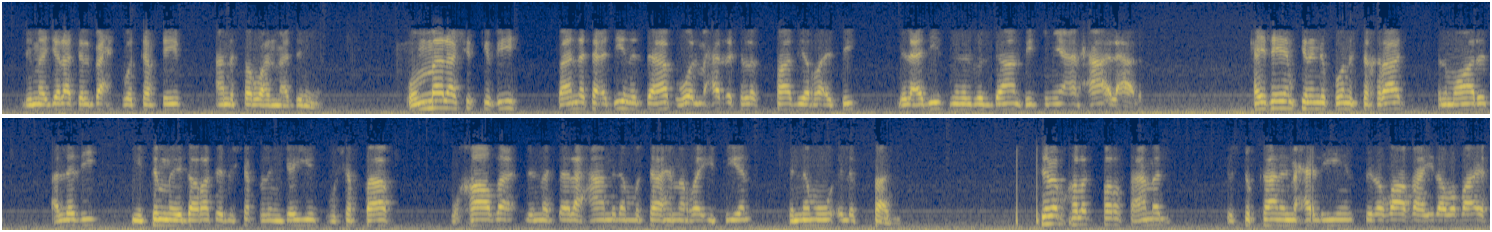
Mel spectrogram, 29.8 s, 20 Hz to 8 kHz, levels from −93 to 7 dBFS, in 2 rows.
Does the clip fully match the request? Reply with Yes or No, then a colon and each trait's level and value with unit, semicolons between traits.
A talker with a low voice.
No: medium, 150 Hz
